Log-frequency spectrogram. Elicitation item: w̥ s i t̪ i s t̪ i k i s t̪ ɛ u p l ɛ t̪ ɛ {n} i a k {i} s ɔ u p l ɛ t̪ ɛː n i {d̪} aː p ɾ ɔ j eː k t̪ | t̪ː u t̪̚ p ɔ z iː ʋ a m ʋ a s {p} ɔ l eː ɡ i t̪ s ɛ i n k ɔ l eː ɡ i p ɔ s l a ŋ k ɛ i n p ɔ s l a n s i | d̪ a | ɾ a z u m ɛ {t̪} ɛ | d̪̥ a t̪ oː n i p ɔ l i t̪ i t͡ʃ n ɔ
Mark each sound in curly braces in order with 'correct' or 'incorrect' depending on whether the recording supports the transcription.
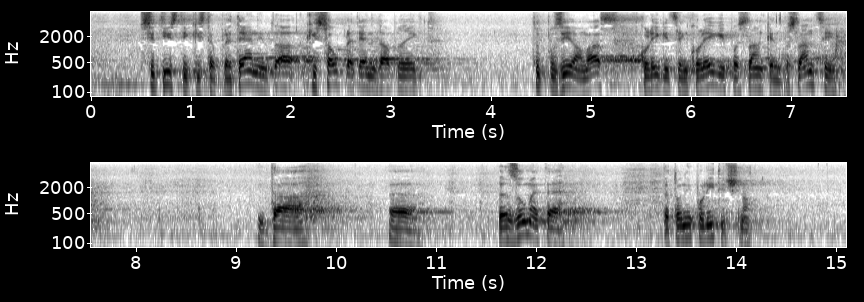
correct, correct, incorrect: t̪, incorrect: k, correct

